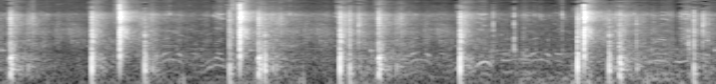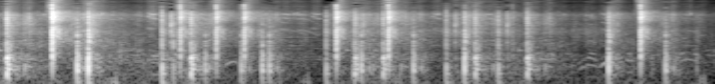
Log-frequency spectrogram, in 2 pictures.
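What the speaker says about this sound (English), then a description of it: "There you can even hear the firing taking place." Sharp gunshots crack in irregular bursts during a police shootout, some rapid and clustered, echoing against a quiet background with a voice speaking faintly at times.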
